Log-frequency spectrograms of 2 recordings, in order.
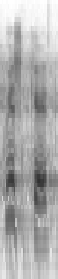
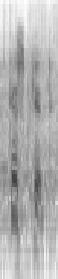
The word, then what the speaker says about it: Qiskit: You have got a product called kisket which is what they use in actually it starts with Q but it has to be pronounced asqiskit. It looks like quiskit but it has to be pronounced as kiskit.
